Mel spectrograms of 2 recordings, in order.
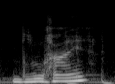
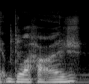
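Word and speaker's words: Blåhaj: thing mental health shark blue high that's that's how you pronounce that word by the way pronounce a blue high some people may say blahaj it's not blage blue yeah it's um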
